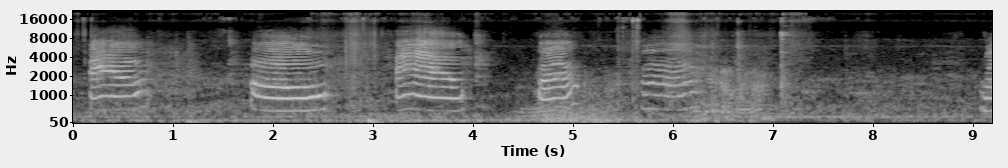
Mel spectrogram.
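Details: House cat from Bangalore meowing repeatedly while it tries to play with a lizard indoors, about five clear drawn-out meows roughly every one and a half seconds, with soft human speech and room noise underneath.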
